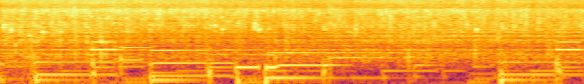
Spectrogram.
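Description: Fish pieces frying in hot oil for a Bengali fish curry, giving a loud, steady sizzle with bubbling crackle throughout, alongside a shifting tonal hum layered underneath.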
